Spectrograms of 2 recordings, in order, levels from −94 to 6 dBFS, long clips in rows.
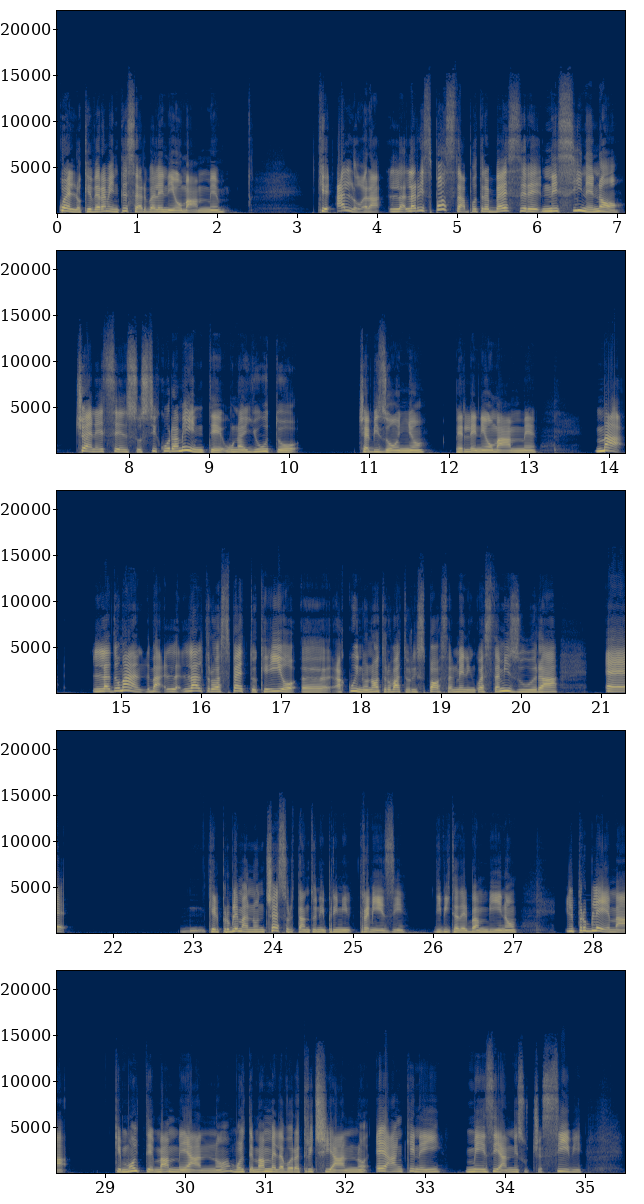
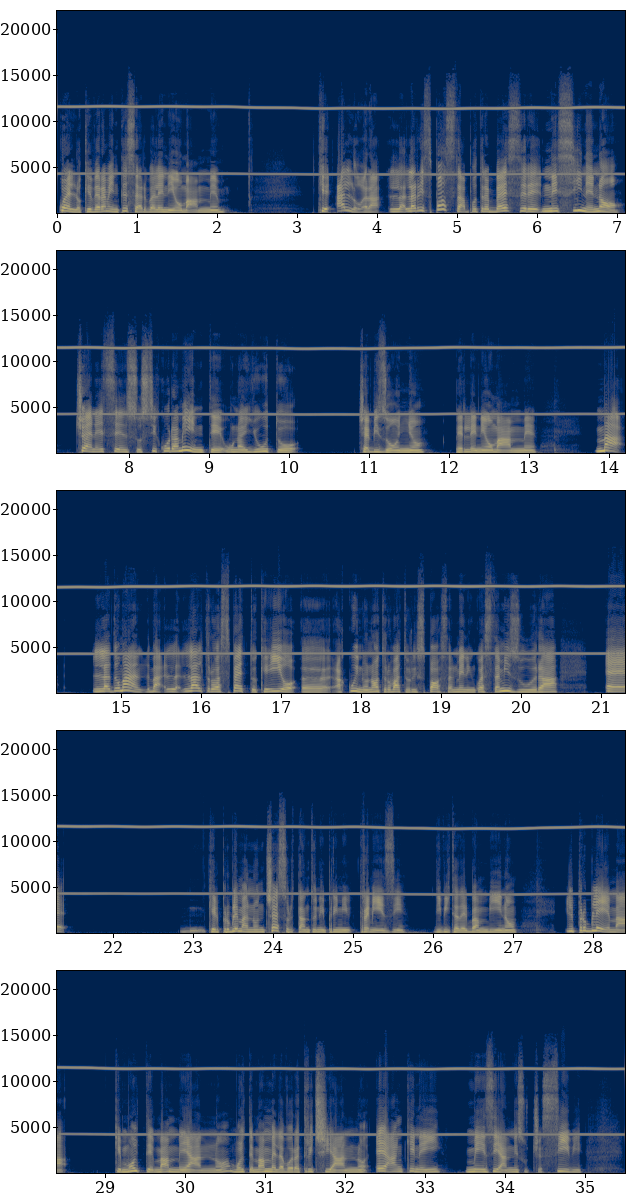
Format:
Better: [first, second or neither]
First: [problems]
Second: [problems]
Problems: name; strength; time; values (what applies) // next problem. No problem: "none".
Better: first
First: none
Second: high-pitched whine; loud; throughout; 11.5 kHz, 6 dB below the speech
